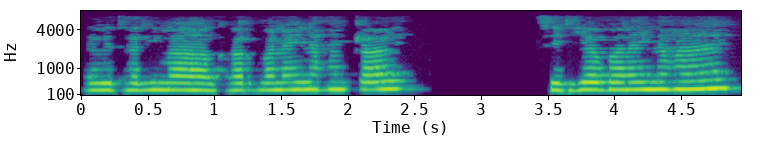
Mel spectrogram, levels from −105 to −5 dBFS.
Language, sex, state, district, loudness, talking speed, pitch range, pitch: Surgujia, female, Chhattisgarh, Sarguja, -22 LUFS, 95 wpm, 240-260 Hz, 255 Hz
